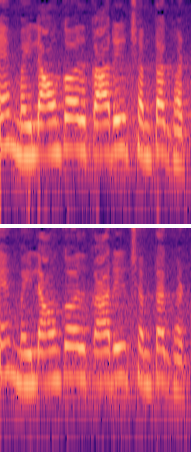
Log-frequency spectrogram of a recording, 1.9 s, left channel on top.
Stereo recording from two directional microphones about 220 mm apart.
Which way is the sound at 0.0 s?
15° left (ahead or behind).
